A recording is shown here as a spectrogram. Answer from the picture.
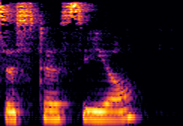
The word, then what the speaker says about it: cystocele: I just learned how to pronounce that word all these years. I've been saying it in my mind as cystocele. It's cystocele, C-Y-S-T-O-C-E-L-E.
